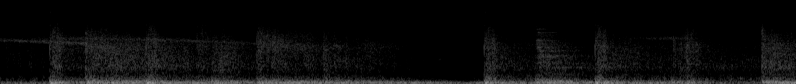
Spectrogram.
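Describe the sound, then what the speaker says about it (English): In a WWII strategy game battle, an anti-tank gun fires sharp booming shots several times amid a continuous din of combat, each blast cutting through dense background gunfire and explosions. "Oh, AT gun opens up."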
